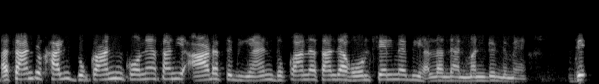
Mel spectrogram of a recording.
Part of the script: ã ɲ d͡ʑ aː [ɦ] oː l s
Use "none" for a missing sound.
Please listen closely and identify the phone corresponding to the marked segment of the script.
ɦ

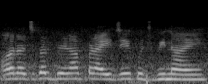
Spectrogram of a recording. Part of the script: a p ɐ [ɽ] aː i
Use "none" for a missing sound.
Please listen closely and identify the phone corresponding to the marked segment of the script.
ɽ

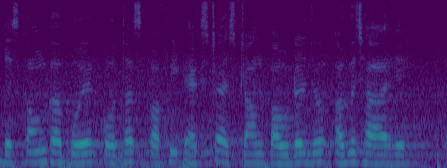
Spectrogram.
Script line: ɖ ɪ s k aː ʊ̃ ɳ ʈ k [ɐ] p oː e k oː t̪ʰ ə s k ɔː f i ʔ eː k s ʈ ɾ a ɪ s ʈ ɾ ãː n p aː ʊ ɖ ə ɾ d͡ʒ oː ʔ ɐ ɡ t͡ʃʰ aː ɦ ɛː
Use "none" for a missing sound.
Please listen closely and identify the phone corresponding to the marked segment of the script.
a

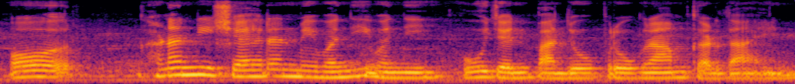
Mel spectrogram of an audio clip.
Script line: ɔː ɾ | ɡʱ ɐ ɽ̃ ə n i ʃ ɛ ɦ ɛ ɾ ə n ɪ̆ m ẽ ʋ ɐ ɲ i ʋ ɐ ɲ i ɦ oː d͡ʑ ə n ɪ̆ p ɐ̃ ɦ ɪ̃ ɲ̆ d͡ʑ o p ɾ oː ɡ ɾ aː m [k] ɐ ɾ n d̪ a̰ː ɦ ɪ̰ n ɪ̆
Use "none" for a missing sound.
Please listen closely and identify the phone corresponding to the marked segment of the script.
k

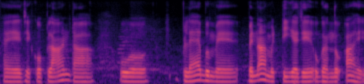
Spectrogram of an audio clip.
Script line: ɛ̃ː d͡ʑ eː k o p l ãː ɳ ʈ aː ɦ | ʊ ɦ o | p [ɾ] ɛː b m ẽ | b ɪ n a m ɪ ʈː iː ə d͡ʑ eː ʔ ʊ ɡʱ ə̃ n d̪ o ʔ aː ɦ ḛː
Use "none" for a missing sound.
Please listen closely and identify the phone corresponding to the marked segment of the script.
l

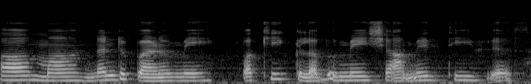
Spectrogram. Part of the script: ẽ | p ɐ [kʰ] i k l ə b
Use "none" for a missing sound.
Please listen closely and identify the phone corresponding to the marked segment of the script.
kʰ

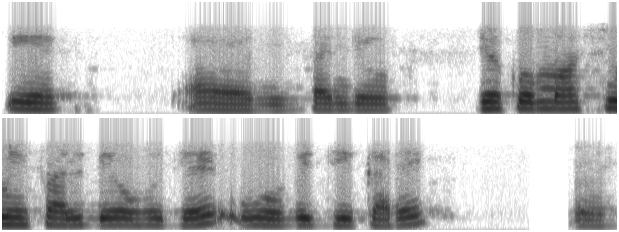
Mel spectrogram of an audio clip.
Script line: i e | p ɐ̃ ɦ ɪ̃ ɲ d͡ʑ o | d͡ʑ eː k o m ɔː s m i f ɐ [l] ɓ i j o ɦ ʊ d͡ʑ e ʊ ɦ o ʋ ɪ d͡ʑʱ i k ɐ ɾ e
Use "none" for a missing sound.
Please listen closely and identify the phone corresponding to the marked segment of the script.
l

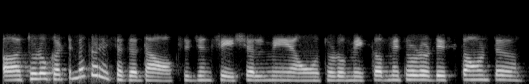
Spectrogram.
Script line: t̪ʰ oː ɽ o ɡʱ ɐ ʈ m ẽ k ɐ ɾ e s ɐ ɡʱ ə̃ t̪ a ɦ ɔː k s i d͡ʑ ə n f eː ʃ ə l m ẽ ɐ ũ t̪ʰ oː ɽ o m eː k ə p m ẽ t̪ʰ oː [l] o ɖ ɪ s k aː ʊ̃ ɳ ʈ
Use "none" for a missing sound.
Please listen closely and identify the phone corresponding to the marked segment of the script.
ɽ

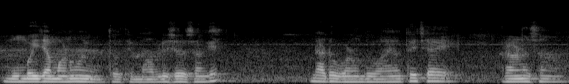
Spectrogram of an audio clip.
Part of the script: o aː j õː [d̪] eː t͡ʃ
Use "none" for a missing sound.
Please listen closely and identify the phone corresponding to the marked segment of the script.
t̪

